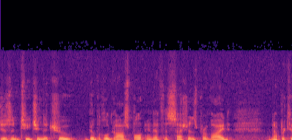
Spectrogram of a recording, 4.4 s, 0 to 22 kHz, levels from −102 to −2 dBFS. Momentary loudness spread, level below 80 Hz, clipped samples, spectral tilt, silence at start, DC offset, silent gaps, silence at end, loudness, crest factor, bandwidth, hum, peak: 7 LU; -42 dBFS; under 0.1%; -5.5 dB/octave; 0 s; under 0.1%; none; 0 s; -28 LUFS; 18 dB; 14.5 kHz; none; -8 dBFS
